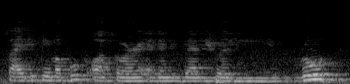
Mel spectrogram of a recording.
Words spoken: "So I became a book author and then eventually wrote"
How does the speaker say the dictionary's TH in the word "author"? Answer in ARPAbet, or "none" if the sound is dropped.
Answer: T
